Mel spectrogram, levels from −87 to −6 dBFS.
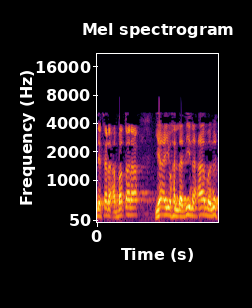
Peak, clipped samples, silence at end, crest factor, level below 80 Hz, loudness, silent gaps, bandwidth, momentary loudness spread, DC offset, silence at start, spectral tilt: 0 dBFS; under 0.1%; 0 s; 12 dB; -56 dBFS; -13 LUFS; none; 5.4 kHz; 4 LU; under 0.1%; 0 s; -8 dB/octave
